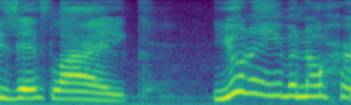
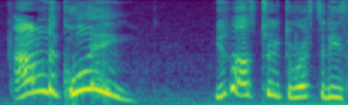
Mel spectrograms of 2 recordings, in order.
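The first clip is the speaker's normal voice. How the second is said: diva queen; 6 semitones higher, 5 dB louder than usual. Retold or imitated. Telling ex she's the queen.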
